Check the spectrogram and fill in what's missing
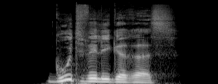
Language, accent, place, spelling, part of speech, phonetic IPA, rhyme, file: German, Germany, Berlin, gutwilligeres, adjective, [ˈɡuːtˌvɪlɪɡəʁəs], -uːtvɪlɪɡəʁəs, De-gutwilligeres.ogg
- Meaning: strong/mixed nominative/accusative neuter singular comparative degree of gutwillig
